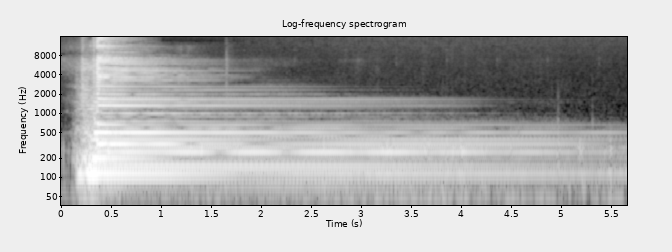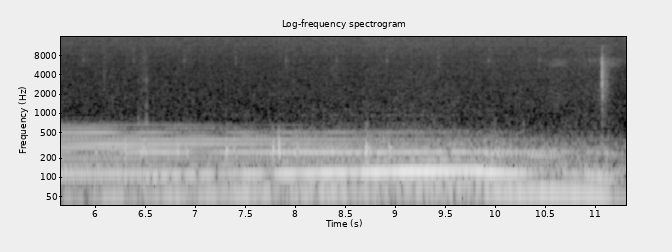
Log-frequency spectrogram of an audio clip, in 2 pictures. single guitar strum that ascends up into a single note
0:00.2 0:05.8

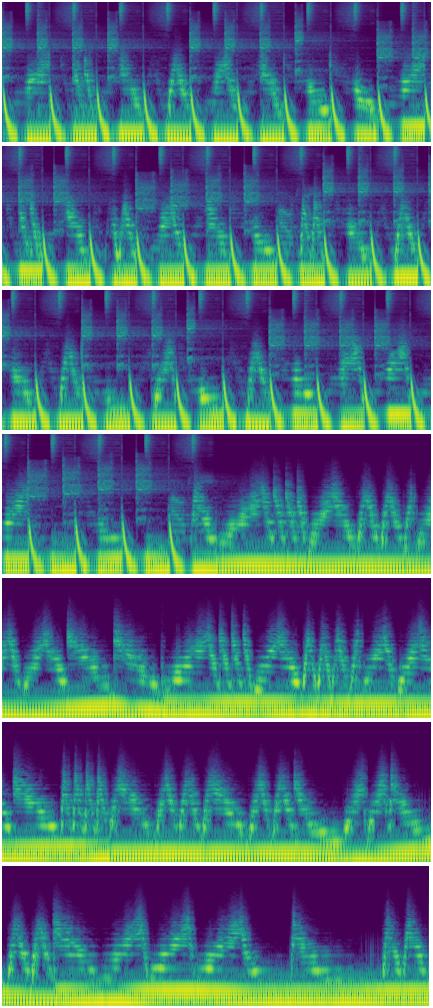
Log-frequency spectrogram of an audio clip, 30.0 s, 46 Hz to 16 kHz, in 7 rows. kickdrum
0:00.0 0:15.0

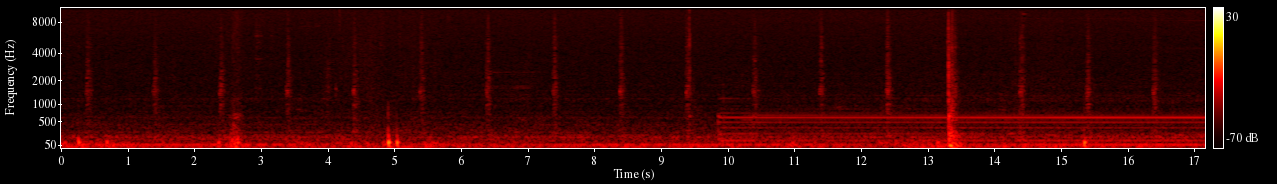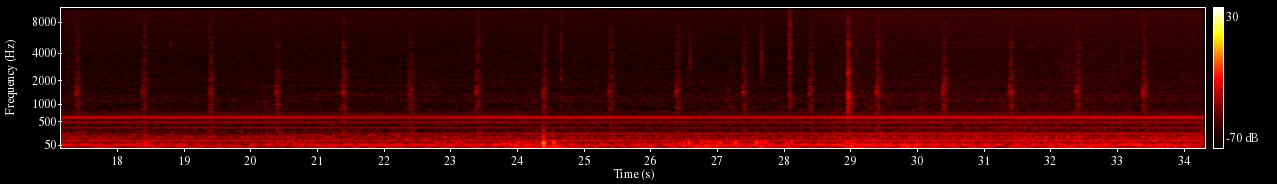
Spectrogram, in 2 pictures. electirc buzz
0:09.9 0:34.3

